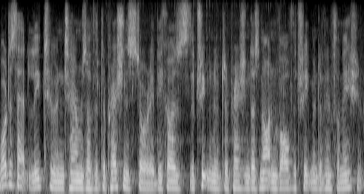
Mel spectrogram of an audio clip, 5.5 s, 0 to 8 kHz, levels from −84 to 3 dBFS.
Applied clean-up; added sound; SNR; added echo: neural separator model SepFormer DNS4.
